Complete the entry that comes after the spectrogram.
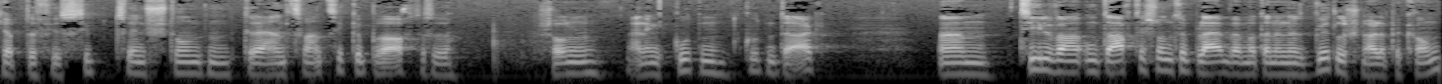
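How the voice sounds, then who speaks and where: With a Viennese accent, a man speaks at a fairly slow pace in a monotone, flat intonation. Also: medium pitch for a man. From Austria, Vienna. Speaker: amateur runner podcaster. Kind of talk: solo monologue podcast. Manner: halting, many fillers and repetitions.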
